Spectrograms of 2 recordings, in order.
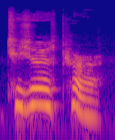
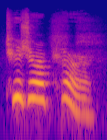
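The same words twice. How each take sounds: First: A first, lighter cry of the toast Toujours pur; crowd cry. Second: Toujours pur shouted high and loud; loud crowd cry. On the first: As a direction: answer the toast with Toujours pur, not yet full. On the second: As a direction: throw the toast back as a roar. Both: A narrator's reading. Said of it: "cried every voice".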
